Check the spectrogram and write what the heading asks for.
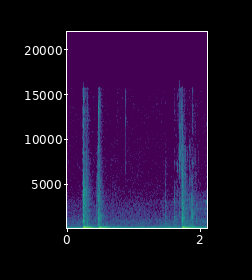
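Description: Three keystrokes on a computer keyboard, two close together near the start and one more near the end, over a low steady hum.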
